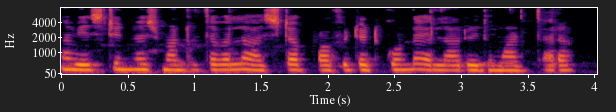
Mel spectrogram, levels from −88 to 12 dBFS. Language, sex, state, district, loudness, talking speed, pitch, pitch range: Kannada, female, Karnataka, Dharwad, -20 LUFS, 150 wpm, 225 Hz, 215-235 Hz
